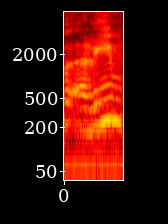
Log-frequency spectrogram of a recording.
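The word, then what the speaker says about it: realm: हुआ है अक ब्रस रीम ट्रस्ट य मम इसलिए पढ़ जाता है कि एल साइलेंट है अकर ब्रस रीम टस्ट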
